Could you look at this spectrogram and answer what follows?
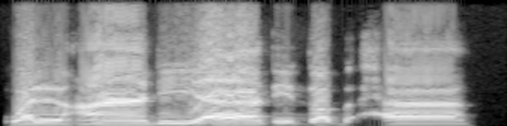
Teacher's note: Ha bukan dhabhan, tapi ketika diwakafkan menjadi dhabha.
